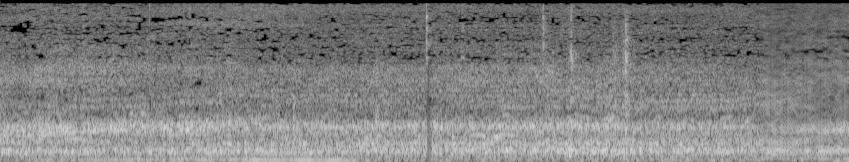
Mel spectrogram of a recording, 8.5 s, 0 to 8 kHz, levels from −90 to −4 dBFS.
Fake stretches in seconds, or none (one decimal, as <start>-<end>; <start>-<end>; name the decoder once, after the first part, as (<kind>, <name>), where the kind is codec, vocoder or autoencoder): 7.6-8.5 (vocoder, Vocos)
